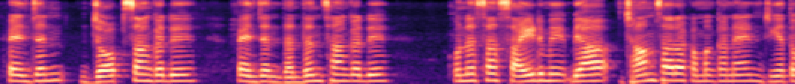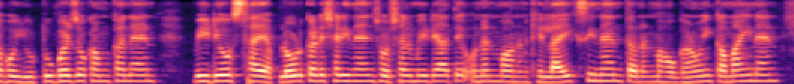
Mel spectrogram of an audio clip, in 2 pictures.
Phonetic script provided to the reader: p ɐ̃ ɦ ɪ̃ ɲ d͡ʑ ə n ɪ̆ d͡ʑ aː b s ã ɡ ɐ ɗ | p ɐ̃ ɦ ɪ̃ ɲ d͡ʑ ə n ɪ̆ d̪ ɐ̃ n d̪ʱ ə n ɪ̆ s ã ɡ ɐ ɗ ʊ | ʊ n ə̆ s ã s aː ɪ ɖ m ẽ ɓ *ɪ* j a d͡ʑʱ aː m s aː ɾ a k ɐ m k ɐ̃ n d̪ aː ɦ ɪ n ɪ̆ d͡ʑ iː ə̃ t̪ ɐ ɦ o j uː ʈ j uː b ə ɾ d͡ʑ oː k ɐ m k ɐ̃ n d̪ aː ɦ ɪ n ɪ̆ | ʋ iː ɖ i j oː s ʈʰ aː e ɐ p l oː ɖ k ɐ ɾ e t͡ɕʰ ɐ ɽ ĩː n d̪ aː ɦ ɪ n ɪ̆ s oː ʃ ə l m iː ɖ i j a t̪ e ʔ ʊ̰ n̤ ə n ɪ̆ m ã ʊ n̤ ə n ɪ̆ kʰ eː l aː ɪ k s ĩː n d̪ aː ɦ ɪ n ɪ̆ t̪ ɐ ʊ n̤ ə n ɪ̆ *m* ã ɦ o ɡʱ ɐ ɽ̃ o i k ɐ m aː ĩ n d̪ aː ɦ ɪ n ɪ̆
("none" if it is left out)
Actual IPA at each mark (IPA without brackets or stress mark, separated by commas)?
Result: i, m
